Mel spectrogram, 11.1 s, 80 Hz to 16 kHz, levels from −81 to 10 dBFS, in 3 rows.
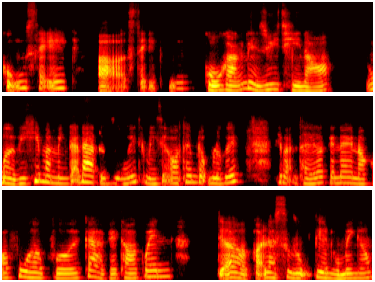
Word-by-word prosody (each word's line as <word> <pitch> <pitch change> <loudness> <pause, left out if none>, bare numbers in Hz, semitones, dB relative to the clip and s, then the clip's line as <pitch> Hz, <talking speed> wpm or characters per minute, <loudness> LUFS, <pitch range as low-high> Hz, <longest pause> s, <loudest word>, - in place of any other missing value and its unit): cũng 270 - 0
sẽ, - - -2 0.4
ờ, - - +3
sẽ - - -7 0.6
cố 180 -2 +7
gắng 185 +2 +3
để 225 -9 +1
duy 205 +4 -2
trì 175 -5 0
nó. 155 0 0 0.3
Bởi 210 -3 +1
vì 205 - -2
khi 300 - +3
mà 260 -2 +2
mình 210 -2 -5
đã - - +3
đạt 255 -3 +8
được - - -3
rồi 205 +1 -5
ấy 255 - -1
thì - - -14
mình 195 -2 -3
sẽ - - -6
có 215 - 0
thêm 255 -1 -2
động 230 -4 -2
lực 205 0 -1
ấy. 260 +5 +1 0.4
Thì - - -6
bạn - - -4
thấy 200 -1 -4
là 230 - -2
cái 220 - -3
này 225 0 -2
nó 190 -2 0
có - - -2
phù 235 -3 +1
hợp 200 -2 0
với 180 +1 +2
cả 235 -7 0
cái 175 - -2
thói 185 -1 +1
quen, 240 +4 -3 0.5
t - - -4
ờ, - - +4
gọi - - +4
là, 200 - +1
sử 210 0 -5
dụng 250 - 0
tiền 200 -5 +1
của 155 - 0
mình 180 +3 +1
không? 190 +2 -5
205 Hz, 285 wpm, -22 LUFS, 185-235 Hz, 0.6 s, đạt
